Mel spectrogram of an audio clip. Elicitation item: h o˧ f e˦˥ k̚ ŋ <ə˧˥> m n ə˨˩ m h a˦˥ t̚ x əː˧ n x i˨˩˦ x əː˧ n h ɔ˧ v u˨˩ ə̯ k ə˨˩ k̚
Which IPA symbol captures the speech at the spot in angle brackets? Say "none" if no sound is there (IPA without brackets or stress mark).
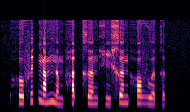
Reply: a˧˥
